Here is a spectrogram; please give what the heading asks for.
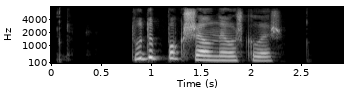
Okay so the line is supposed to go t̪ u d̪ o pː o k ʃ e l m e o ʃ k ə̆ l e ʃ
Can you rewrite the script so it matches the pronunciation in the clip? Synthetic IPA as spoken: t̪ u d̪ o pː o k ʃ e l n e o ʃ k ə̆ l e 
